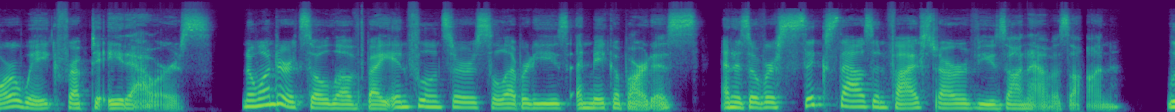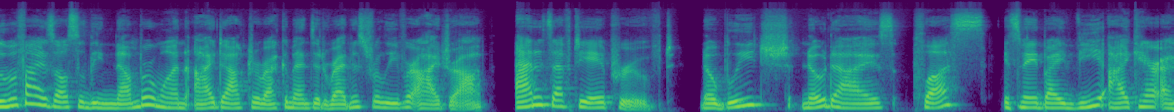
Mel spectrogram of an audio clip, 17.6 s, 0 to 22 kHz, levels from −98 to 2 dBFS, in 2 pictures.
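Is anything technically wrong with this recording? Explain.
Yes, there's a stretch of repeated stalls (stutter) between about 7.03 and 8.17 s. Packets were showing up late or slower than playback, so the jitter buffer kept running dry, nine times here. Each time, the receiver stretched the last bit of sound to cover the wait, the longest about 50 ms, around 144 ms in total. Nothing actually drops out, but the speech hitches and drags through that second.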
